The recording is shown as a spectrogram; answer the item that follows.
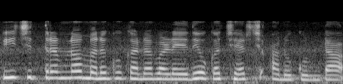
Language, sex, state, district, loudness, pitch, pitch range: Telugu, female, Telangana, Mahabubabad, -13 LUFS, 260 Hz, 245-295 Hz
